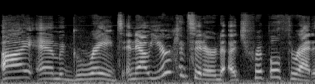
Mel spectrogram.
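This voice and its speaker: A woman talks in a raised, projected voice at a moderate pace, with noticeable background noise behind her. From US, New York. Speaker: TV news interviewer. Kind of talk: interview.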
